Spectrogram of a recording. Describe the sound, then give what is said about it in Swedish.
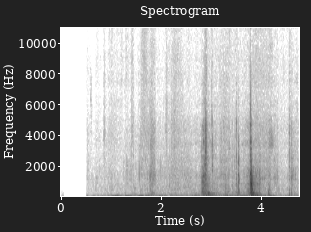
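The door of an old barn creaks open, then footsteps thud and creak up steep wooden stairs to the loft, steady and heavy, with a sharper knock near the end, in Småland, Sweden. No one speaks. “In genom dörren till den gamla ladan. Och så uppför den där branta trappen till rännet.”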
